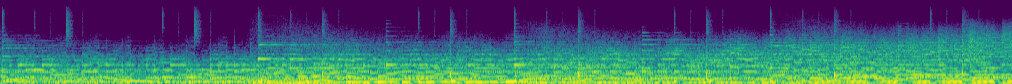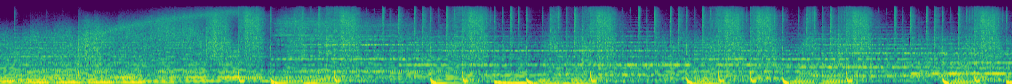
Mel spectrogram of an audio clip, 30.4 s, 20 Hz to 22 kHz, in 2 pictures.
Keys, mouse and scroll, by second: 0.6 click, 1.5 F1, 3.4 click, 4.2 shift+click, 5.2 ctrl+g, 6.7 Home, 8.6 ctrl+shift+g, 10.0 click, 11.9 ctrl+d, 13.5 shift+click, 14.9 ctrl+-, 16.4 click, 18.0 ctrl+d, 19.1 shift+click, 20.5 ctrl+-, 22.6 click, 23.6 click, 25.3 click, 26.4 click, 28.1-28.8 scroll, 29.1-29.4 scroll.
